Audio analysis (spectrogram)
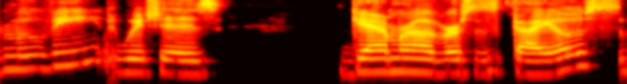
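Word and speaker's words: Gyaos: Then after the third movie, which is Gamera versus Gaios, they pronounce those birds' names differently. I'm going with the one from our movie today. Our movie, yeah. We Our gotta go movie. Geos, baby.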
